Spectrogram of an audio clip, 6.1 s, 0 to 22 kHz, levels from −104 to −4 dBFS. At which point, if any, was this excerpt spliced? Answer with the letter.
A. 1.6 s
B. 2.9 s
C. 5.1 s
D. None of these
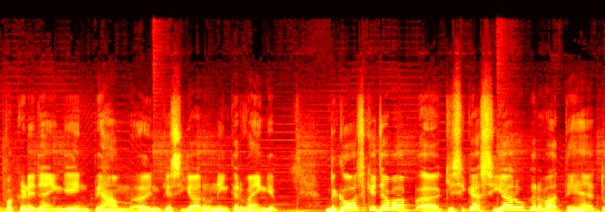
D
